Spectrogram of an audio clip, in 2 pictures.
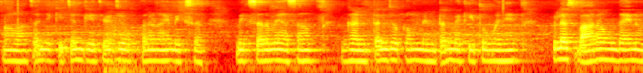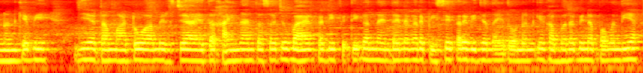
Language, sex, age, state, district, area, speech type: Sindhi, female, 45-60, Gujarat, Surat, urban, spontaneous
